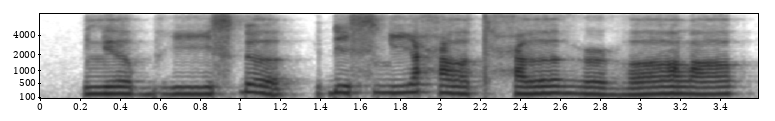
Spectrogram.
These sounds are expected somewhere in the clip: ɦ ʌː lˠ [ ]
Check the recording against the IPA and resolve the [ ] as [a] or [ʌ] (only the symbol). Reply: ʌ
